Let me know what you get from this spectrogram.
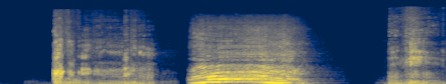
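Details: Lion: a short snarling burst first, then a sustained, strongly tonal, moaning roar of just over a second. It ends with a brief harsh snarl. The pieces are split by abrupt silent cuts.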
